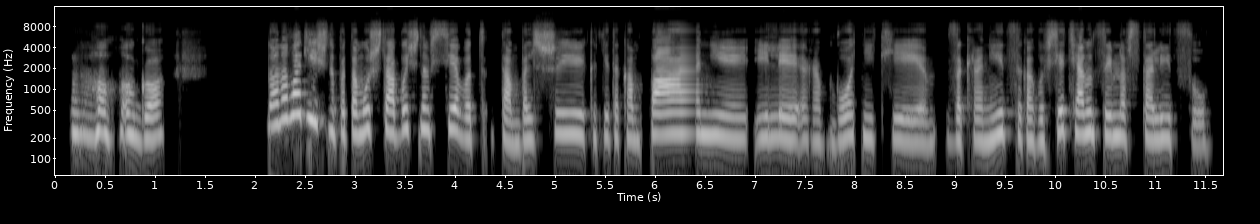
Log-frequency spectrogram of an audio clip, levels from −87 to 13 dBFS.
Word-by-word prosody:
О, 235 - -1 0.4
ого. 205 -1 +1 1.0
Ну, 295 - +3
аналогично, 370 - +5
потому 230 +2 +1
что 255 -1 +3
обычно 265 +3 0
все 265 +1 +1
вот, 195 -4 -5
там, 170 -3 -1
большие 225 +5 -2
какие-то 205 -1 -10
компании, 225 0 +4
или 195 -1 -2
работники 180 0 -5 0.2
заграницы, 190 +4 -4
как 185 -2 -3
бы 185 - -5
все 245 +6 -1
тянутся 230 -2 +1
именно 210 0 0
в - - -11
столицу. 190 -5 -5
210 Hz, 120 wpm, -22 LUFS, 190-235 Hz, 1.0 s, аналогично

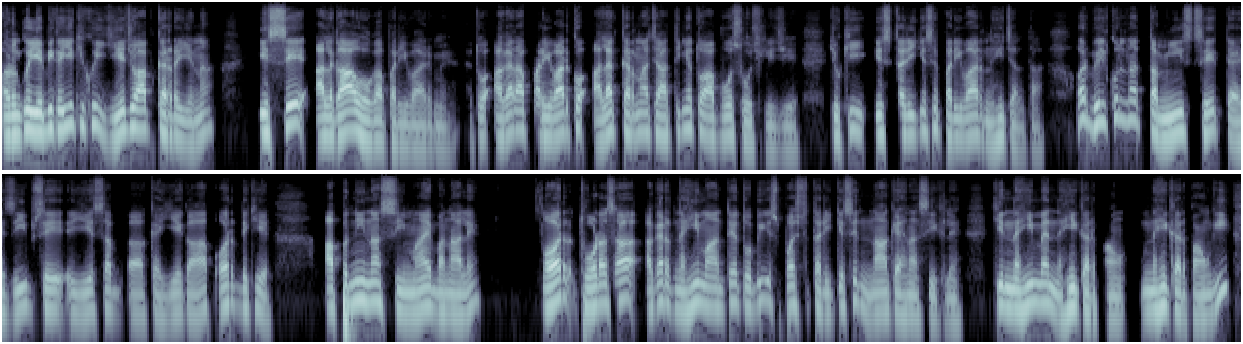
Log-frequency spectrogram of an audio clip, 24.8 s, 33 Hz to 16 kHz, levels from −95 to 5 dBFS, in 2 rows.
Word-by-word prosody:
और 115 +1 +4
उनको 125 +5 +5
ये 135 -1 +9
भी 155 - +5
कहिए 155 +5 +3
कि 170 - -4
कोई 175 +2 -1
ये 125 +6 +3
जो 160 - +6
आप 150 0 +3
कर 130 -2 +4
रही 110 -4 -1
है 95 - -3
ना 135 +4 -5 0.5
इससे 170 +9 +6 0.2
अलगाव 120 +5 +7
होगा 105 -1 +2
परिवार 90 -2 -5
में। 80 -2 -12 0.3
तो 115 - -5 0.2
अगर 130 +5 +2
आप 145 0 0
परिवार 120 +3 +3
को - - +4
अलग 130 +7 +3
करना 135 +1 0
चाहती 125 +2 -2
हैं 155 - -1
तो - - +1
आप 115 -2 +2
वो 120 0 -1
सोच 95 -4 -6
लीजिए, 80 -1 -11 0.3
क्योंकि 135 +4 -4
इस 125 -2 0
तरीक़े 125 +3 -1
से 155 - -4
परिवार 120 -1 -1
नहीं 100 +3 -4
चलता 80 -1 -12 0.4
और 215 - +3
बिल्कुल 190 +5 -1
ना 210 -1 0
तमीज़ 125 +3 +3
से 135 +2 -1
तहज़ीब 105 +5 -3
से 115 -2 0 0.2
ये 100 +3 -5
सब 105 -1 -7
अ, 95 -1 -3
कहिएगा 95 +1 -6
आप। 115 - -5
और 130 +1 +1
देखिए, 115 -6 -6 0.6
अपनी 135 +6 +3
ना 150 +1 +2
सीमाएँ 110 +2 0
बना 100 -1 -1
लें, 120 +9 -5 0.7
और - - +6
थोड़ा-सा 135 +5 +3 0.2
अगर 145 -3 0
नहीं 115 +6 0
मानते 125 0 -2
हैं 140 - -3
तो 125 -2 -3
भी 150 +3 -5
स्पष्ट 130 -2 -4
तरीक़े 110 0 -4
से 155 - -4
ना 100 -2 -2
कहना 95 -2 -4
सीख 85 -2 -9
लें। 80 -1 -9 0.3
कि 135 - +1
नहीं 120 +3 +3
मैं 145 0 +2
नहीं 115 +1 +1
कर 100 -2 -1
पाऊँ 90 -1 -5 0.2
नहीं 110 +3 +1
कर 105 -2 -1
पाऊँगी। 95 - -3
120 Hz, 200 wpm, -24 LUFS, 100-135 Hz, 0.7 s, ये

